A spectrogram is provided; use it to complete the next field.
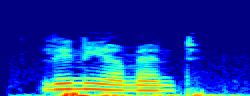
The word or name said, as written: lineament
